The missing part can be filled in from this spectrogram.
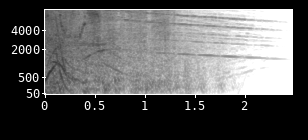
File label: girl charge; HeavenStudio; trick Class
